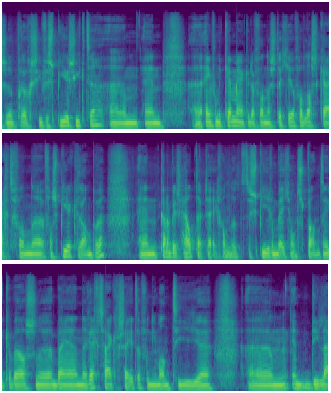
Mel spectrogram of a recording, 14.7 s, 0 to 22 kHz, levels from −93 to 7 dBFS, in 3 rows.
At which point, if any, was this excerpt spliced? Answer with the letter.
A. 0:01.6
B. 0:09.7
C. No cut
B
